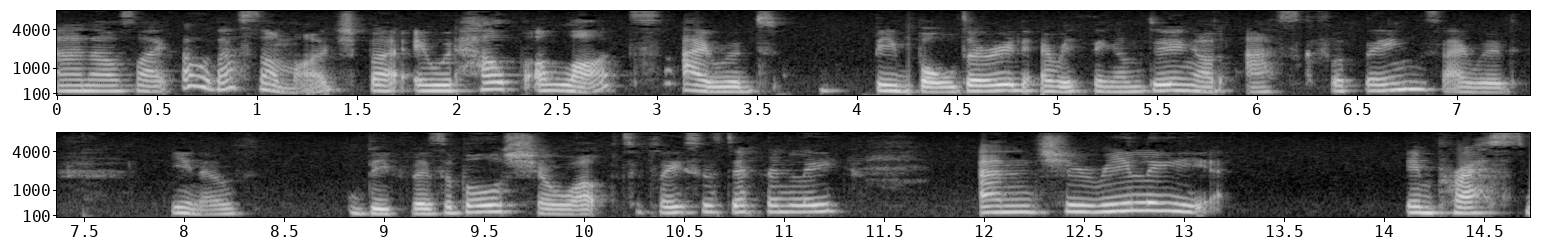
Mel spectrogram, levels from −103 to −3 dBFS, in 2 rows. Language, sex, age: English, female, 20-39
